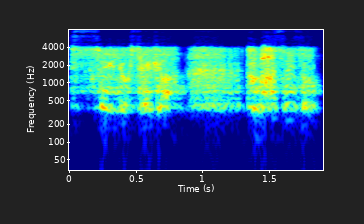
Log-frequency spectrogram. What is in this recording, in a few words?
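Japanese damaged engine mood low; War Thunder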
